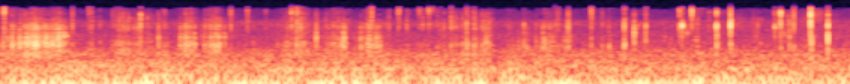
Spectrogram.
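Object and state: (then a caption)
Wet concrete slab, solid. Long dark-red acrylic nails tap and scratch a flat outdoor concrete slab covered with a thin film of water. Soft, gritty scraping over a low background rumble gives way to sharper, bright clicking taps toward the end. The concrete sounds solid.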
